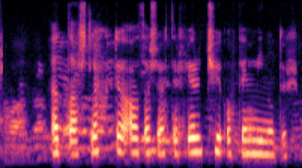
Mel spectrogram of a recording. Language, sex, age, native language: Icelandic, male, 15, Icelandic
